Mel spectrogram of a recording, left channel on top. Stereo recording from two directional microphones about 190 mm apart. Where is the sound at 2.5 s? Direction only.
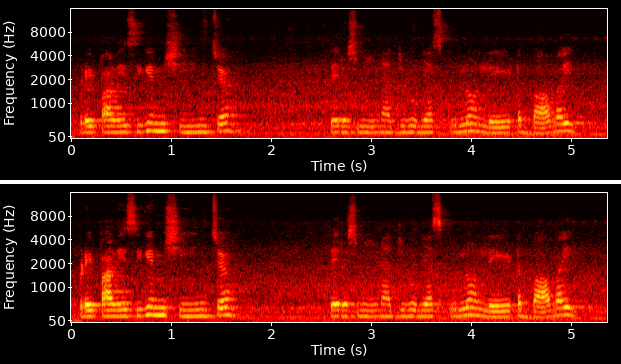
10° right (ahead or behind).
